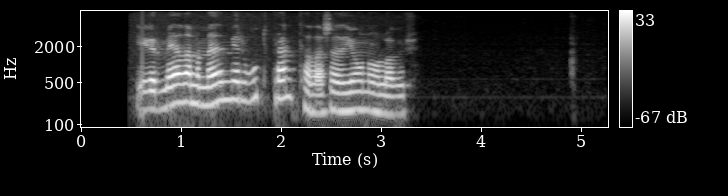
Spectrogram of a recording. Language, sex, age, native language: Icelandic, female, 40-49, Icelandic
